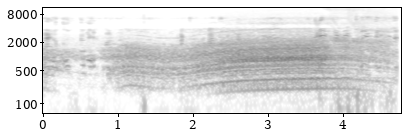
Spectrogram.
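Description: A car engine hums as the car drives along.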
